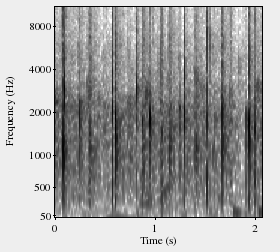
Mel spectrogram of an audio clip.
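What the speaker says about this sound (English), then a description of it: "I think everybody should give Commissioner Henning a round of applause" Applause at a county board of commissioners meeting: a small audience claps in a brisk, uneven run of sharp close claps that carries on for a couple of seconds.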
